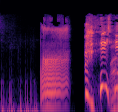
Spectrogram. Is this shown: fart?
yes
